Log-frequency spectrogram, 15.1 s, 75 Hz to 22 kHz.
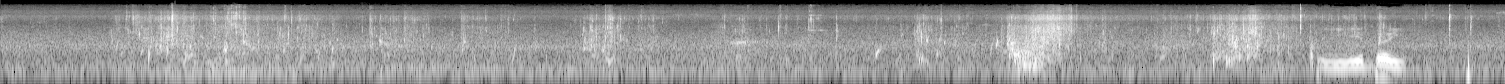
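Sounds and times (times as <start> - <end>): stream water running: 0.5 - 14.7
water splashes: 1.1 - 6.7, 8.7 - 14.0.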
